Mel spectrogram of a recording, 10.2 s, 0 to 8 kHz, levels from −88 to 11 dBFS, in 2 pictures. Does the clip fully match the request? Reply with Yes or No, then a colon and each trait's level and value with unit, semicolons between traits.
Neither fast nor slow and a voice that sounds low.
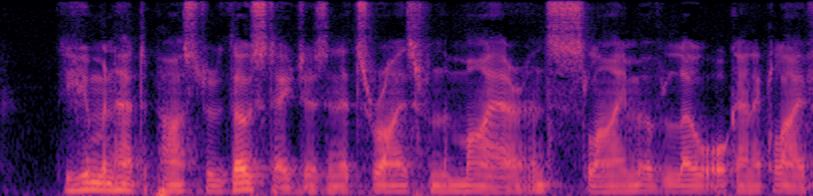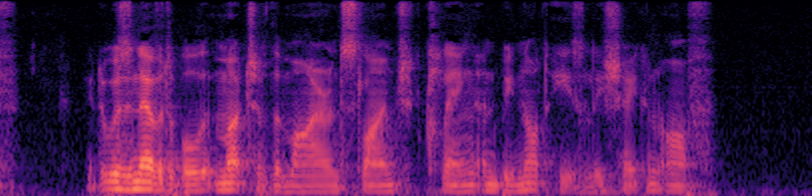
No: fast, 225 wpm; very low, 85 Hz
